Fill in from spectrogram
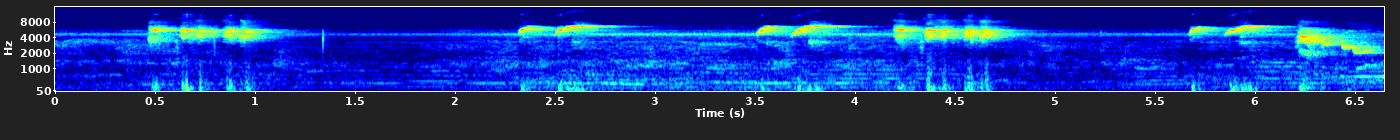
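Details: Long-tailed shrike recording meant to provoke answering birds: short bursts of sharp chattering notes about once a second, separated by pauses, over a thin continuous high tone.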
